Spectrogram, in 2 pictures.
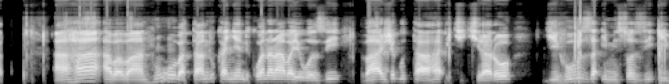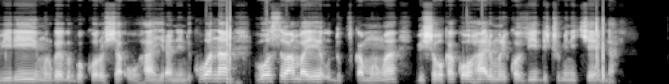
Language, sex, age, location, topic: Kinyarwanda, male, 25-35, Musanze, government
